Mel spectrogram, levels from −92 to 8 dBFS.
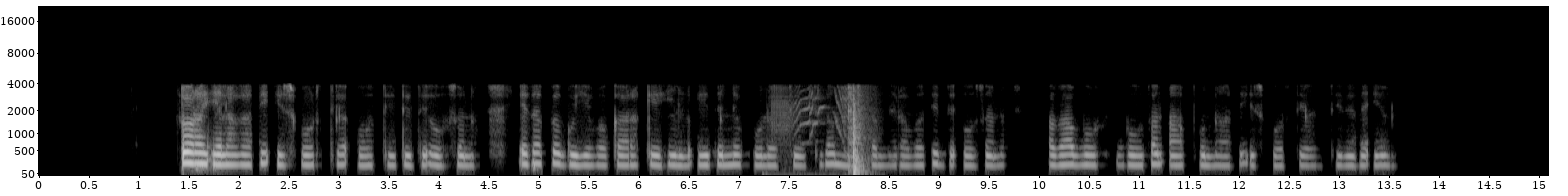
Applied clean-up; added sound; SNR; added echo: none; Squeak / Slam / Wood; 2 dB; none.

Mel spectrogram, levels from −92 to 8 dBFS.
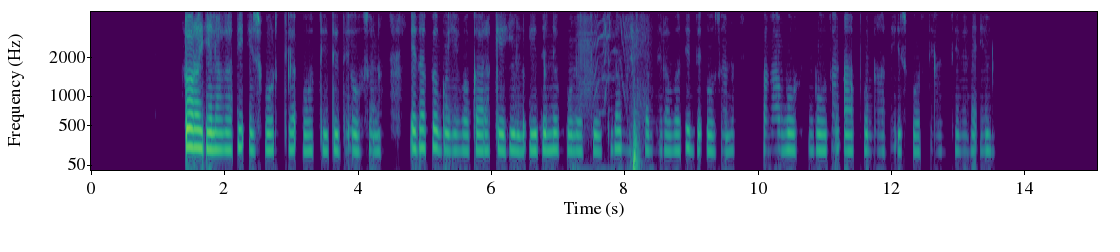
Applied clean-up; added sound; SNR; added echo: neural separator model SepFormer WHAM!.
